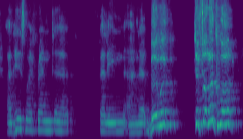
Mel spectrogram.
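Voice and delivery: put-on loud, high northern French ch'ti girl's accent. A mother quoting her daughter speaking French, imitating a ch'ti accent. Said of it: "She just became this ch'ti girl".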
